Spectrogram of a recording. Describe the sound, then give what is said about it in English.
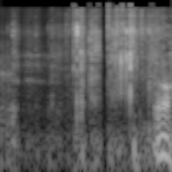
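A piece of paper being torn in half: a few quick, crackling rips in under a second, with softer crinkling around them and a voice starting up right after. “So I'm going to tear this piece of paper in half.”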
